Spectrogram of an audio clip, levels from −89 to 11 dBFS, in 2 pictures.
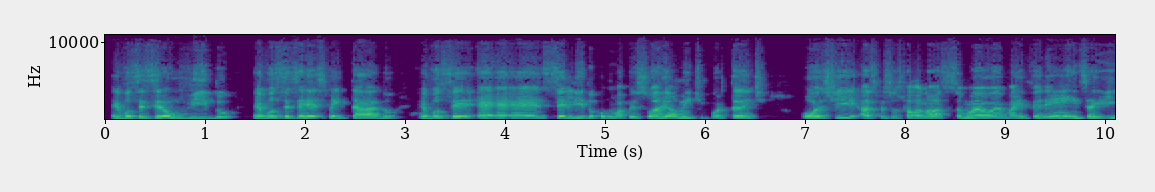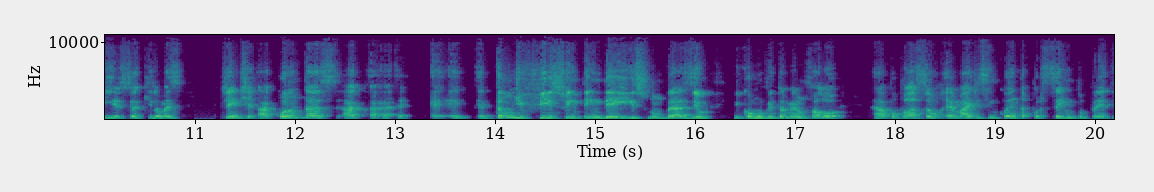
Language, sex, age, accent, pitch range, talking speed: Portuguese, male, 30-49, Brazilian, 170-215 Hz, 170 wpm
